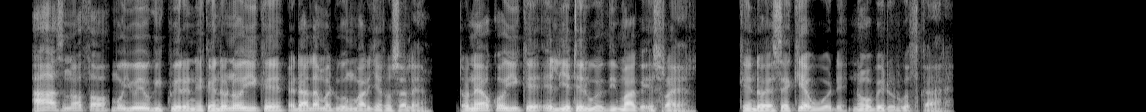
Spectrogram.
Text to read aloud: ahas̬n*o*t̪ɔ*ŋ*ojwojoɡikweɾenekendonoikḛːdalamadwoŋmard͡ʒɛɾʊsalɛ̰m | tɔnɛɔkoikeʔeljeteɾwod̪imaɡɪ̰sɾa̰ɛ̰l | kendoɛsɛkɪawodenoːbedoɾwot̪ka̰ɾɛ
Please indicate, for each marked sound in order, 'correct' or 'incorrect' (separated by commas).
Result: incorrect, incorrect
